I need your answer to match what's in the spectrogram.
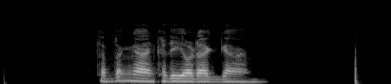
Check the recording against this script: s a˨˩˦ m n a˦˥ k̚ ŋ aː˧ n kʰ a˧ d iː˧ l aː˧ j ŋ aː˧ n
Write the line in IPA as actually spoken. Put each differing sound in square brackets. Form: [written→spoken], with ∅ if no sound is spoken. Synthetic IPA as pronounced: s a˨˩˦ m n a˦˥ k̚ ŋ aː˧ n kʰ a˧ d iː˧ [l→ɾ] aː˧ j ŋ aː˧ n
